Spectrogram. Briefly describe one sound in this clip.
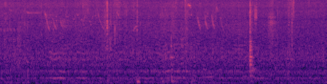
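A wooden hive lid knocks and scrapes as it is lifted off.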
